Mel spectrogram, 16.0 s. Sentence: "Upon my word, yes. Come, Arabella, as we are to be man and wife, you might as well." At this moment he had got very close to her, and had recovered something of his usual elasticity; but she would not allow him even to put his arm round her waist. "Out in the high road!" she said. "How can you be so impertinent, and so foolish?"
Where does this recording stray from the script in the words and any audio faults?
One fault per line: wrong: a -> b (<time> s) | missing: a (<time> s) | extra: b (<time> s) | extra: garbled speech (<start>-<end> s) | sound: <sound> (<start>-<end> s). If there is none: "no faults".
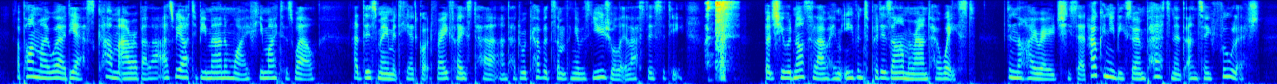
sound: sneeze (8.8-9.3 s)
missing: Out (12.2 s)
